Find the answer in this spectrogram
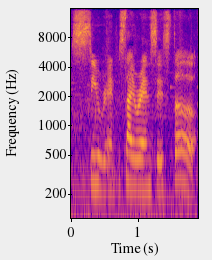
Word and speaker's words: Cirencester: St.John the Baptist, Cirencester. Hey, I asked the shop owner how to pronounce the town name. It's ci-ren-ces-ter. Not cee, but ci.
